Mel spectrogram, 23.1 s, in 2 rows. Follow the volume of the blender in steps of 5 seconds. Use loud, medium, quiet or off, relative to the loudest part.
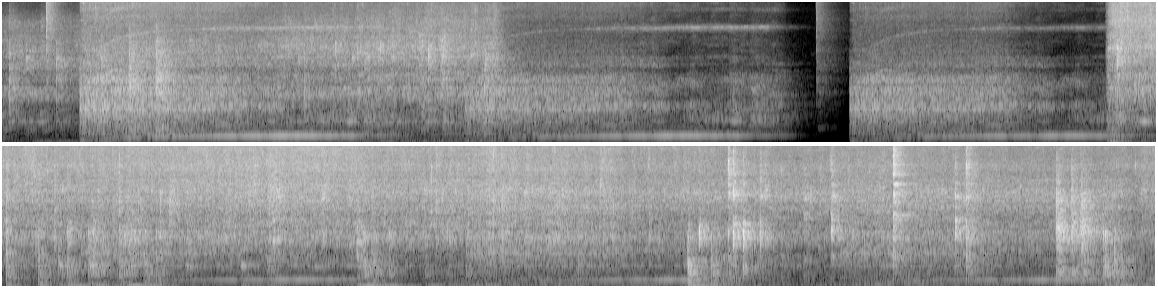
loud, medium, medium, medium, medium.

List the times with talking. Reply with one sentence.
You can't hear the talking here.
